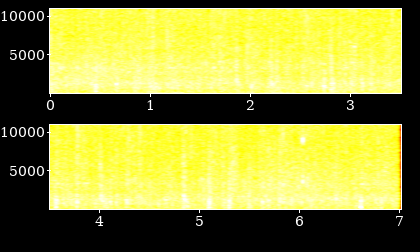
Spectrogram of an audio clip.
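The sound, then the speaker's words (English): Steady rain falls, a soft, even hiss of drops with faint scattered patters, low in level and without pauses. “In time, the rain lessens and the skies shine brighter, with some sunlight”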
